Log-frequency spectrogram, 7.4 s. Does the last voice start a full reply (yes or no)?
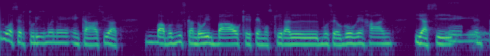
no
